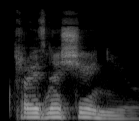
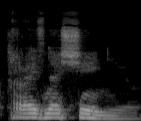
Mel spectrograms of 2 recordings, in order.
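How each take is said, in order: Both takes have the same delivery.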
